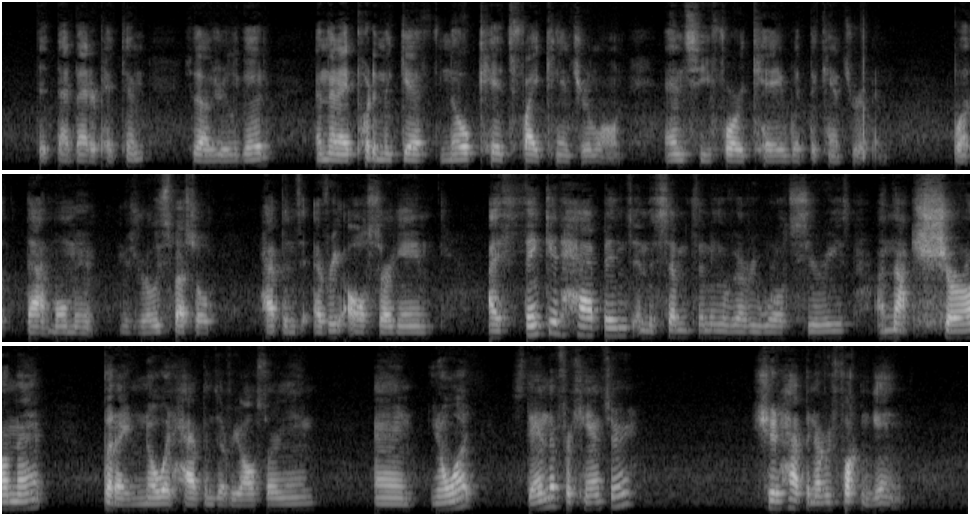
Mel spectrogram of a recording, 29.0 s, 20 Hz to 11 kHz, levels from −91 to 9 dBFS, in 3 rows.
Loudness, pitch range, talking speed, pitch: -30 LUFS, 115-130 Hz, 155 wpm, 115 Hz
